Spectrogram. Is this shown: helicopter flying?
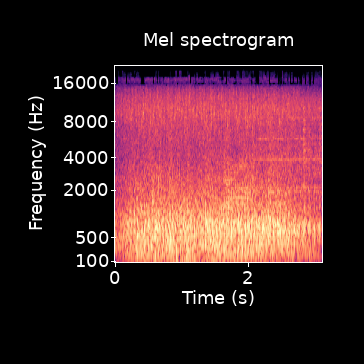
yes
